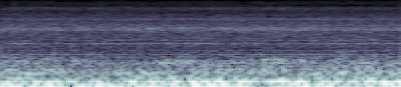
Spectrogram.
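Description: Steady low background hum with a faint even hiss: room tone, with no distinct event.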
